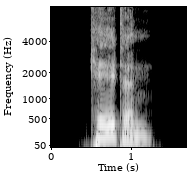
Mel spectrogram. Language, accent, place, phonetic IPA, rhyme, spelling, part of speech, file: German, Germany, Berlin, [ˈkɛltn̩], -ɛltn̩, Kelten, noun, De-Kelten.ogg
- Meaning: inflection of Kelte: 1. genitive/dative/accusative singular 2. nominative/genitive/dative/accusative plural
